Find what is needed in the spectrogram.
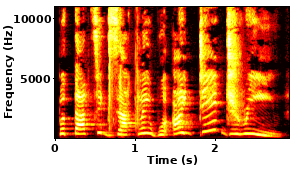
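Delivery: high, loud, slow exclamation; cried out. A narrator's reading. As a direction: burst out in amazement. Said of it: "the Queen cried out".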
